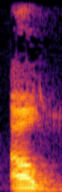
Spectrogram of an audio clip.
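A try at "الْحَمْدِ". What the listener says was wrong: Nah, jadi pertahankan dotnya jangan sampai jadi huruf dal. Di, nah itu dal. Aum, di, nah itu dal. Aum, dui, nah pakai dot. Aum, dui, dui.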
